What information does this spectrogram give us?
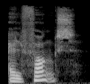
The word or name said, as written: alfons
